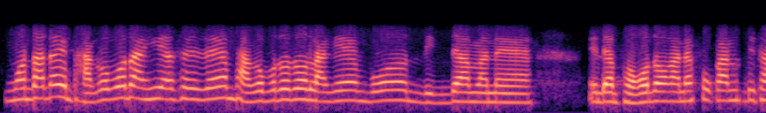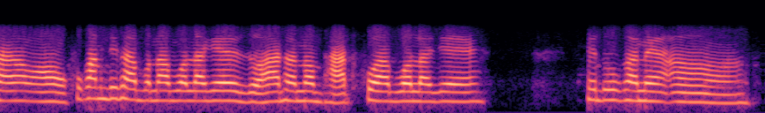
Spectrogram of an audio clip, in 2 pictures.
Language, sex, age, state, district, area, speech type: Assamese, female, 60+, Assam, Morigaon, rural, conversation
